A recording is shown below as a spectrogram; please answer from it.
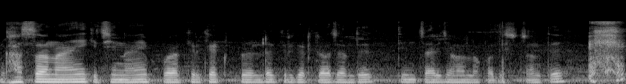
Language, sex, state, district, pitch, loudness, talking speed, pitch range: Odia, male, Odisha, Malkangiri, 110 Hz, -20 LUFS, 145 wpm, 105-115 Hz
